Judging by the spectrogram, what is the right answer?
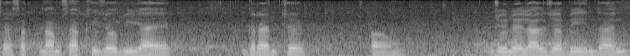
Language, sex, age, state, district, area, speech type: Sindhi, female, 45-60, Delhi, South Delhi, urban, spontaneous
